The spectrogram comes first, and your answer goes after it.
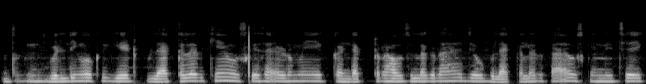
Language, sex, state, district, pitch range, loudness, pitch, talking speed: Hindi, male, Maharashtra, Washim, 140-150 Hz, -21 LUFS, 145 Hz, 225 wpm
